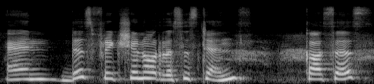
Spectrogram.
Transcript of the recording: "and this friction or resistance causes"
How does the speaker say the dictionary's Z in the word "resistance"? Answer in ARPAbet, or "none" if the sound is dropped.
S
